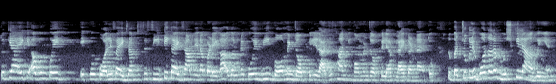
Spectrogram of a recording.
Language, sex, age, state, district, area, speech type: Hindi, female, 18-30, Rajasthan, Jodhpur, urban, spontaneous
